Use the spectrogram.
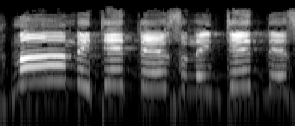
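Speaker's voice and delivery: put-on high, loud whining kid voice; whiny tattling boy. Little boy tattling to his mom, high and loud. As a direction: tattle on your brothers in a high, loud whine. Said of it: "And I'd come to my mom".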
